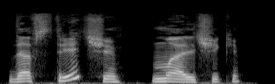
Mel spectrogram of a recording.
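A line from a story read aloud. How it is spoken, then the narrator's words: Ringing laughter, witch. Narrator (Russian): звонко рассмеялась ведьма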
